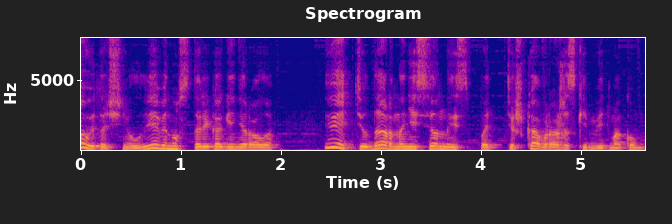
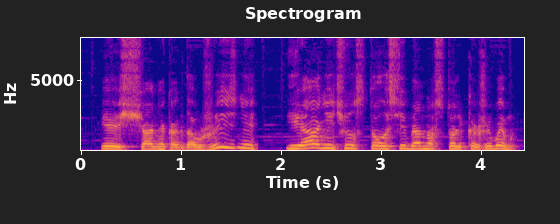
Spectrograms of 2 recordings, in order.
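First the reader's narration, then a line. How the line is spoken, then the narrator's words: Cheerful elderly man. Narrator (Russian): Весело отозвался престарелый малефик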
